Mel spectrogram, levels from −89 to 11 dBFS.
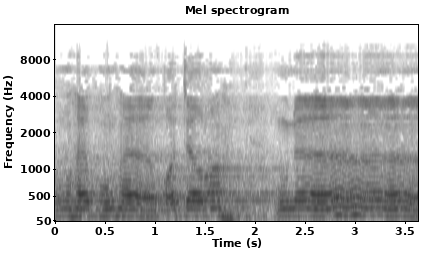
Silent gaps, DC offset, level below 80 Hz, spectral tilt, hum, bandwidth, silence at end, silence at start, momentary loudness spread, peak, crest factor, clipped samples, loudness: none; 0.4%; -52 dBFS; -6 dB/octave; none; 9.8 kHz; 0 s; 0 s; 8 LU; -4 dBFS; 16 dB; under 0.1%; -20 LUFS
